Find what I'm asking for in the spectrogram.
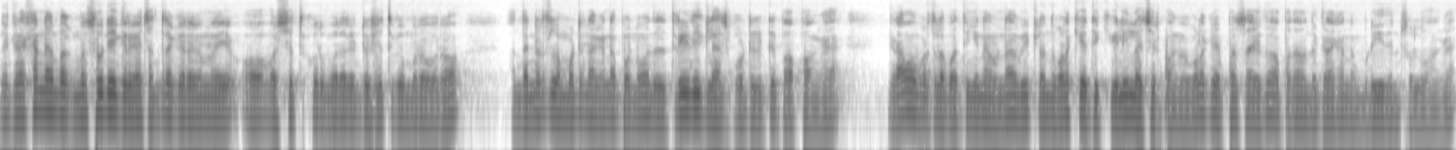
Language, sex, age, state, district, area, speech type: Tamil, male, 30-45, Tamil Nadu, Tiruvarur, rural, spontaneous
